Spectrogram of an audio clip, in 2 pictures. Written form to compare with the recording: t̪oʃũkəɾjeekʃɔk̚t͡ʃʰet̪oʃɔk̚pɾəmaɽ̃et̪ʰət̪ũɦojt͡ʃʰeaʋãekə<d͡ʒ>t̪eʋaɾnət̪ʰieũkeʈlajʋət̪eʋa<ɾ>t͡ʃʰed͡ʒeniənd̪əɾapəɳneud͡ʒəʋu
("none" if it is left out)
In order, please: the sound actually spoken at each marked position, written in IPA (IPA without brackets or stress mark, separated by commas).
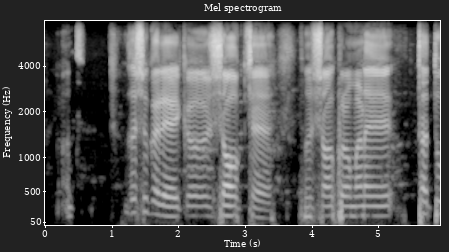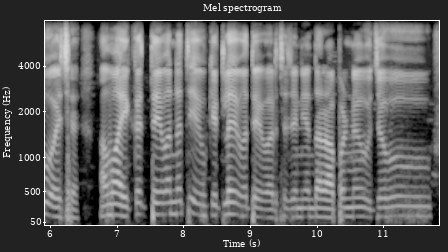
d͡ʒ, ɾ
